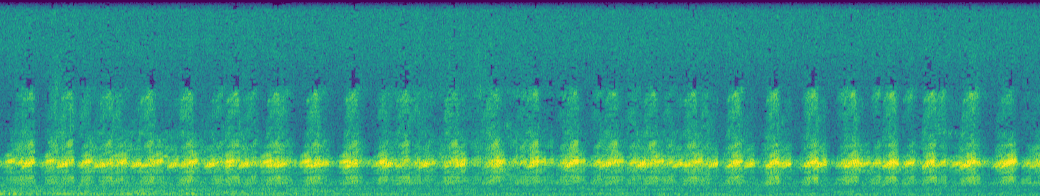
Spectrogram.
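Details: Frog chorus from rice paddies during preparation for farming, a continuous train of sharp, high croaks repeated almost three times a second, overlapping callers blending together over a soft low background hum.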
